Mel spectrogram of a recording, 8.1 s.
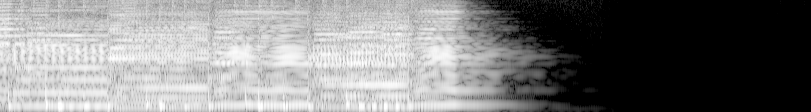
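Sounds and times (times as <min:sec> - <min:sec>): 
samba tuba: 0:00.0 - 0:04.8.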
